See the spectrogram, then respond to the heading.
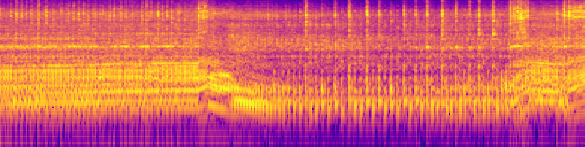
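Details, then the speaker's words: Viper ice auger two-stroke on choke: revs high, sags and picks back up unevenly, never holding steady speed; fuel delivery problem, seems not to pull fuel from tank, needs carb kit. "So what am I going to say? Needs a carb kit. Definitely needs a carb kit. It'll work."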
